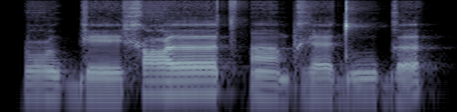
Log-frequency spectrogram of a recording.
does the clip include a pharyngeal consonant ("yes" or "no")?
yes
